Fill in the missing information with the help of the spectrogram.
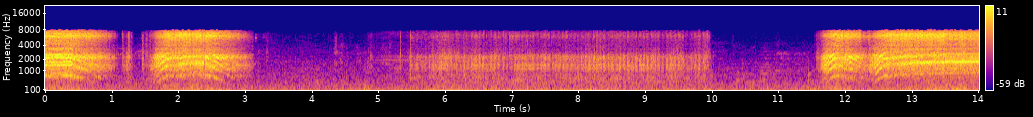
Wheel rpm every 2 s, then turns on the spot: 100, 30, 10, 20, 10, 60, 220.
4-10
